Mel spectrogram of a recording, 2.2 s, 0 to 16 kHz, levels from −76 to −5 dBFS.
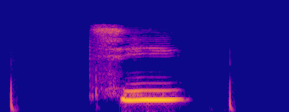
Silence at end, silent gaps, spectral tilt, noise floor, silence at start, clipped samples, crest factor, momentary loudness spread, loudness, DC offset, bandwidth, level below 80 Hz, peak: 0.8 s; none; -3.5 dB/octave; -86 dBFS; 0.65 s; under 0.1%; 14 dB; 15 LU; -24 LUFS; under 0.1%; 8 kHz; -62 dBFS; -14 dBFS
